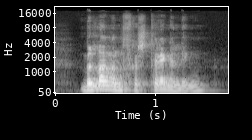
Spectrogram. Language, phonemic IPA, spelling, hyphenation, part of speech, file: Dutch, /bəˈlɑ.ŋə(n).vərˌstrɛ.ŋə.lɪŋ/, belangenverstrengeling, be‧lan‧gen‧ver‧stren‧ge‧ling, noun, Nl-belangenverstrengeling.ogg
- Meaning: conflict of interest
